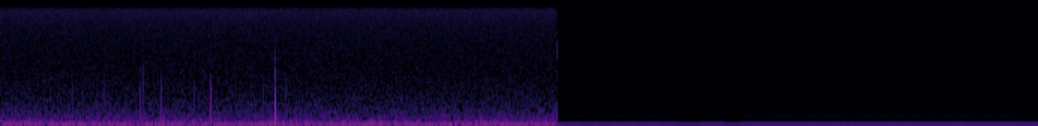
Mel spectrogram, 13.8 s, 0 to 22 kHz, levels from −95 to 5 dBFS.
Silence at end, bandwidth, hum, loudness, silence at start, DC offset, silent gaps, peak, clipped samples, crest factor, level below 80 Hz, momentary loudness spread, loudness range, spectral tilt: 0 s; over 20 kHz; none; -64 LUFS; 0 s; under 0.1%; none; -36 dBFS; under 0.1%; 32 dB; -70 dBFS; 2 LU; 4 LU; -3.5 dB/octave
